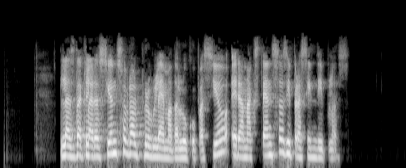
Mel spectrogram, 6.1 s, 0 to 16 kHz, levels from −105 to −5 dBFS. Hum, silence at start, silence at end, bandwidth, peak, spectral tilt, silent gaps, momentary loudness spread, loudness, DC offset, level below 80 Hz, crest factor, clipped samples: none; 0.9 s; 1 s; 7.6 kHz; -2 dBFS; -6 dB/octave; none; 8 LU; -17 LUFS; under 0.1%; -56 dBFS; 18 dB; under 0.1%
